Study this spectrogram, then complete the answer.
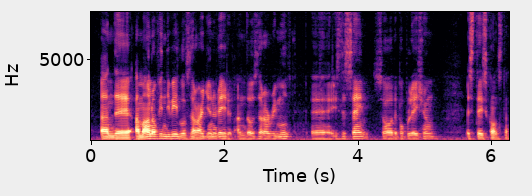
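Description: Speaking at a very fast pace, a man with a Spanish accent holds a fairly low pitch in a monotone, flat intonation. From Spain. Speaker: acoustics researcher. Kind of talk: conference presentation. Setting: conference session.

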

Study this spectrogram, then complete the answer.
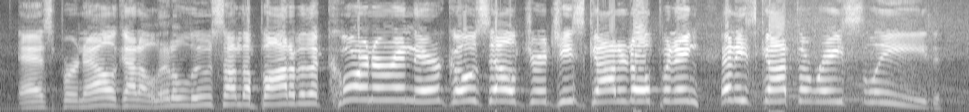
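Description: With hardly any pauses, a man uses a raised, projected voice that is extremely high in pitch, with lively intonation and a bright, sharp tone. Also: moderate pace. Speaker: race announcer. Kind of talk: live race commentary. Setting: racetrack, announcer booth. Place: stadium.

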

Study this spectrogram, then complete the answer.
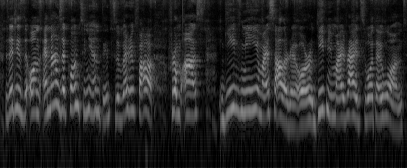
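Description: Speaking at a fairly slow pace, a woman uses a high pitch and lively intonation. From Russia. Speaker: video blogger. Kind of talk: monologue to camera, political commentary, comedic. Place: kitchen. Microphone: phone near.

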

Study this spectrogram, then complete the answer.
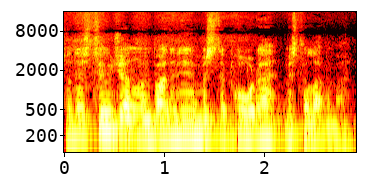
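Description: A man's somewhat breathy, dark and mellow voice at a fairly quick pace, with lively intonation and light background noise. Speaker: tour guide. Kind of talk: guided tour narration. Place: tunnel cave. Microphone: phone near.

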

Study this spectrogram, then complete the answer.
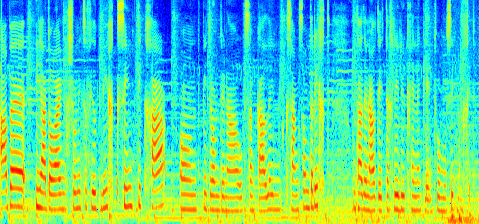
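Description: Clear music plays behind a woman with an Appenzell accent who speaks at a fairly quick pace with fairly even intonation, in a dry sound with no echo. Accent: Swiss German, Appenzell dialect. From Appenzell, Switzerland. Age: 20s. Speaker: singer. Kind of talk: casual talk to camera. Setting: outdoors. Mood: relaxed, cheerful. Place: open country. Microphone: lapel.

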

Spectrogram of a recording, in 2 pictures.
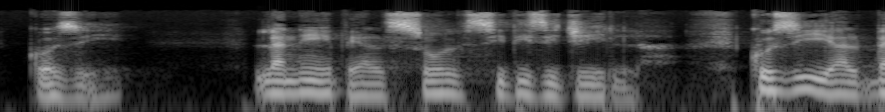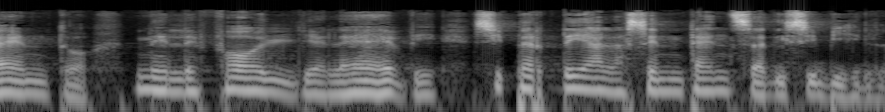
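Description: A very slow, somewhat breathy man's voice, fairly low in pitch with ordinary pitch variation, over a quiet background. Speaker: stage actor and director. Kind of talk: poetry reading. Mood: solemn, emotive. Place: studio. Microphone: studio mic.

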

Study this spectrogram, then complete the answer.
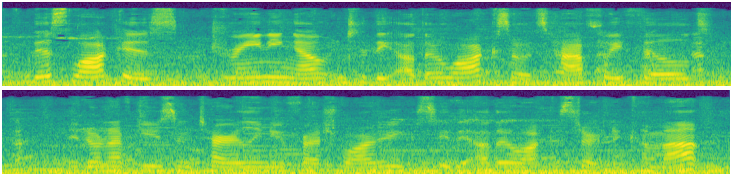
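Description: Loud music in the background behind a woman at a very fast pace, dry sound with no echo. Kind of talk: commentary. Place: street. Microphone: phone near.

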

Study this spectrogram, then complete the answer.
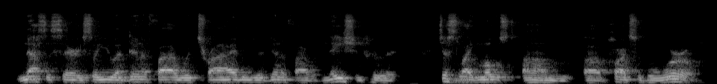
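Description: A quiet background and a man's dark, mellow tone, moderate in pace and fairly even in intonation. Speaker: nonprofit community leader; panelist. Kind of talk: panel discussion. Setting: video call. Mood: earnest, reflective. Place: office. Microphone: video call.

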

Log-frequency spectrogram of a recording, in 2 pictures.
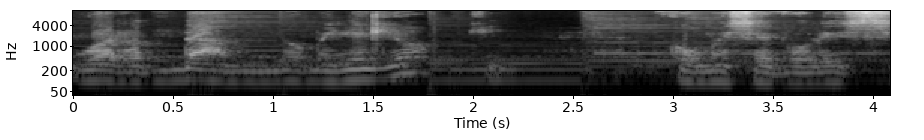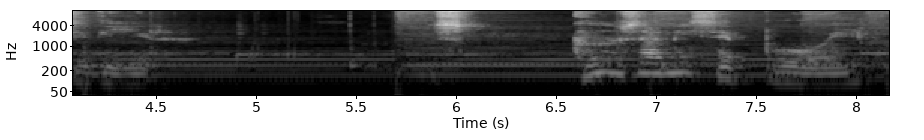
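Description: Noticeable background noise sits behind a man whose pitch swings very widely. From Naples, Italy. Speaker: amateur actor. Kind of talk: poetry reading. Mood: tender, emotional. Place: home room. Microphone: webcam.

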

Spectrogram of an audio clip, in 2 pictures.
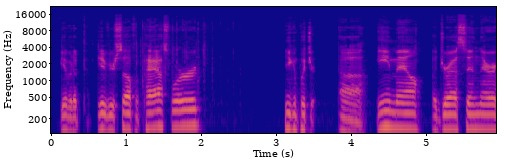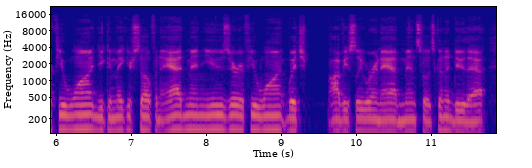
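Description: With a Midwestern US accent, a man talks at a moderate pace in a fairly even intonation. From US Midwest. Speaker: tech tutorial host. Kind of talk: tutorial. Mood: relaxed, casual.

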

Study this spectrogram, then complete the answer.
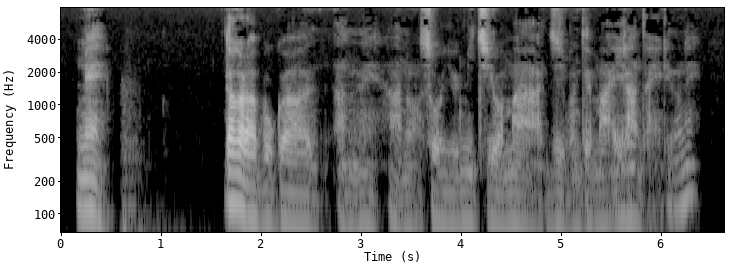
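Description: A man speaks fairly slowly with a very deep, low pitch and a somewhat breathy, dark, mellow tone. His tone is relaxed, and the background is quiet. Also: long, frequent pauses, big swings in loudness. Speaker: ocarina player and former music teacher; former music teacher. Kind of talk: casual spoken blog monologue. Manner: relaxed, conversational with many fillers. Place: home room. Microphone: phone near.

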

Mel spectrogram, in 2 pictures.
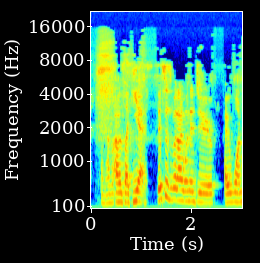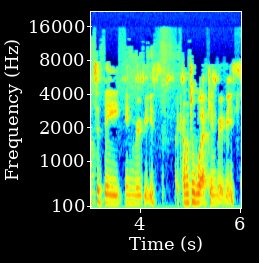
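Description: A woman's dark, mellow tone in an Australian accent, with ordinary pitch variation at a moderate pace. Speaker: film YouTuber. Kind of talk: casual chat. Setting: video call. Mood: cheerful, friendly. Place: home room. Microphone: earbuds.

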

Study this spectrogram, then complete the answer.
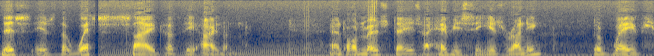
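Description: Music plays behind a man with a fairly low pitch. He moves at a fairly slow pace with ordinary pitch variation. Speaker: documentary narrator and former bird observatory warden. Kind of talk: nature documentary voice-over narration of old film. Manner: measured, explanatory, unhurried with occasional hesitant 'uh' fillers; guiding, conversational, like a friendly tour guide. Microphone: old recording.

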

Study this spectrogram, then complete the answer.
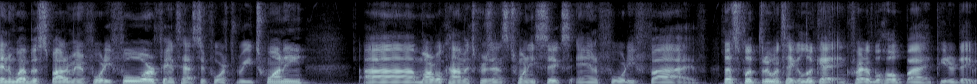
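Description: The man's tone is bright and sharp, with ordinary pitch variation. He speaks at a moderate pace over a quiet background. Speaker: comic collector host. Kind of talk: casual vlog chat. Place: home room. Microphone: studio mic.

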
